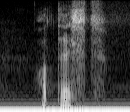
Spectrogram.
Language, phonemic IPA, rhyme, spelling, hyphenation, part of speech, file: Dutch, /ɑˈtɛst/, -ɛst, attest, at‧test, noun, Nl-attest.ogg
- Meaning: certificate, document supporting an assertion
